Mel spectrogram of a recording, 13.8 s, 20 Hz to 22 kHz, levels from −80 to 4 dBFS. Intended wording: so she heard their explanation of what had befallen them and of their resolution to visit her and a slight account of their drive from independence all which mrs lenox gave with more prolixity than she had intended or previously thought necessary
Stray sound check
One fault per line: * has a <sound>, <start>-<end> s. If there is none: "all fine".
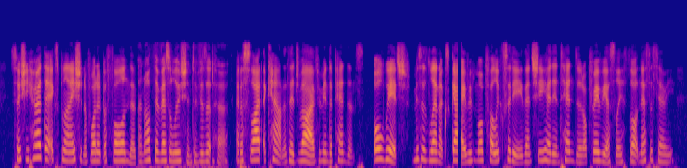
* has a dropout, 9.2-9.2 s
